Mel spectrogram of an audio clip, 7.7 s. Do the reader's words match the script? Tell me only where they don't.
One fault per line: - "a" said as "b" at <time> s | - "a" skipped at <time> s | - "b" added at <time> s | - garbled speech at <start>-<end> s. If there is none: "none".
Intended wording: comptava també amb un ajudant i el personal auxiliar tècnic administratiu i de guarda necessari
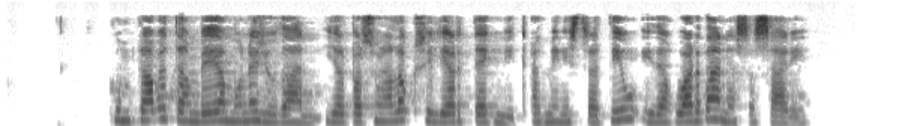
none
